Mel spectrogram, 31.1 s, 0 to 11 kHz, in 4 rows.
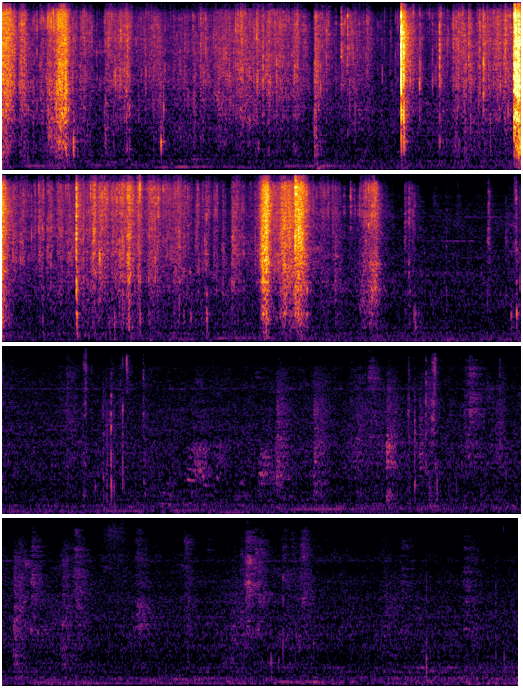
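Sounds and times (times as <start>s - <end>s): packaging crinkling and tearing: 0.0s - 13.6s.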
